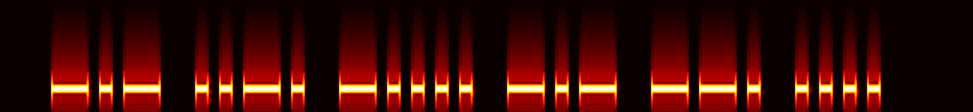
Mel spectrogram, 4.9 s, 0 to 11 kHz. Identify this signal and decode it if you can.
Morse code, heard as a keyed tone, about 20 wpm, 700 Hz. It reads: KF6KGH
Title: USA Call Signs - 6 Characters - Repeated 3x - 20wpm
